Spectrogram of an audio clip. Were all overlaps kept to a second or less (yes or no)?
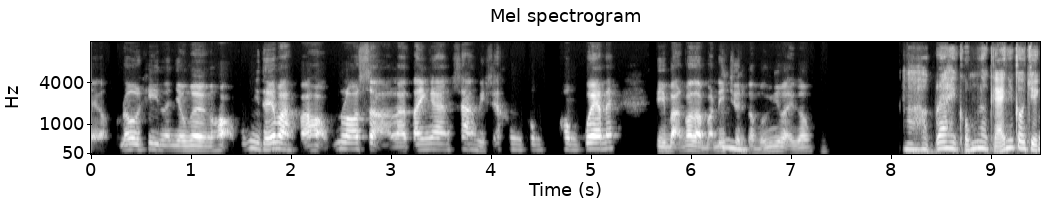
yes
